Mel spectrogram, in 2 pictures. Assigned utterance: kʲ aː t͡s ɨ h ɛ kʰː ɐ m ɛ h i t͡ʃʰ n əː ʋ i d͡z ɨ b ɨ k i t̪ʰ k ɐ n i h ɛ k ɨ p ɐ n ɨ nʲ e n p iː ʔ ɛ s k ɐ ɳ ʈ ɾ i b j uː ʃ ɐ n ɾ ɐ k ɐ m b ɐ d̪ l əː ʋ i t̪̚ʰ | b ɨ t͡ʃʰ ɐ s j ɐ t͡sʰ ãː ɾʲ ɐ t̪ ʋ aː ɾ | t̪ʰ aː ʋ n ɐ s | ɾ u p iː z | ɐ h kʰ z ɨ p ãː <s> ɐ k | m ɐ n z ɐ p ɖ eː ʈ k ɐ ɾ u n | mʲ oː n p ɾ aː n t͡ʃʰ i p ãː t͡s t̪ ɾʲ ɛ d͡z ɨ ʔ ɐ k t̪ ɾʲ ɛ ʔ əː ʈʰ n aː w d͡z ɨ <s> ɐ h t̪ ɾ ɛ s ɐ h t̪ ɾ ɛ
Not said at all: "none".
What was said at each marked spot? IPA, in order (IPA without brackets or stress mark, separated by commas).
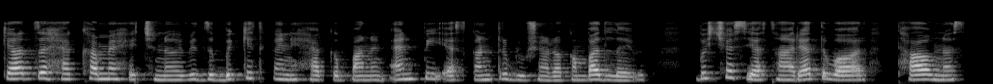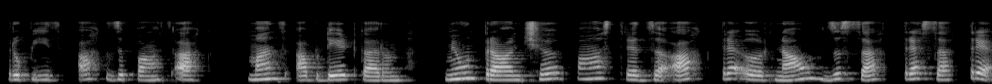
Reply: t͡s, s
